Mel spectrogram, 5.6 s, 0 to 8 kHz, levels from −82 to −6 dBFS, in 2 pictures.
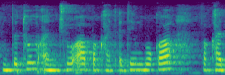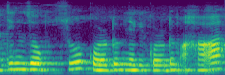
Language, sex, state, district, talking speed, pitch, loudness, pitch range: Mizo, female, Mizoram, Aizawl, 235 wpm, 225 Hz, -17 LUFS, 210-245 Hz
